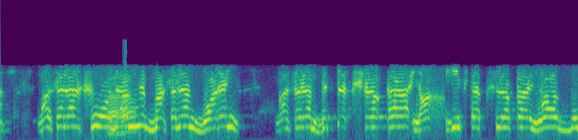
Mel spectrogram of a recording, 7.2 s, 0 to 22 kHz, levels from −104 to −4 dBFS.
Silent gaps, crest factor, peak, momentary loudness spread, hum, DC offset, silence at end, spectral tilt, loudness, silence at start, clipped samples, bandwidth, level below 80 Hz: none; 12 dB; -4 dBFS; 6 LU; none; under 0.1%; 0 s; -2 dB/octave; -15 LUFS; 0 s; under 0.1%; 4 kHz; -58 dBFS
